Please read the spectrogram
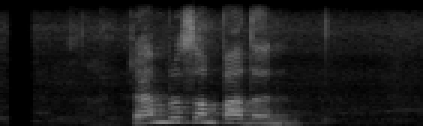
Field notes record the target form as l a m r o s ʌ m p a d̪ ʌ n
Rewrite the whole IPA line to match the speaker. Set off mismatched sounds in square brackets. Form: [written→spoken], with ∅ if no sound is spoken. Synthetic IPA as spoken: [l→r] a m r o s ʌ m p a d̪ ʌ n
